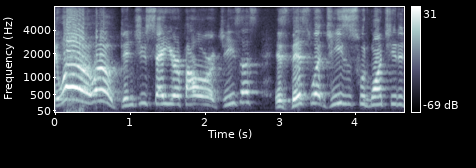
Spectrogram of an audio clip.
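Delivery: high, loud "whoa" that eases into a pointed question; startled rebuke. Pretend. A preacher mocks a false believer's rebuke, startled and loud. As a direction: pull them up short as if caught in the act.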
